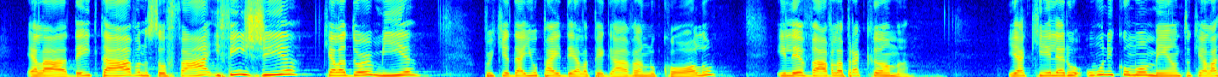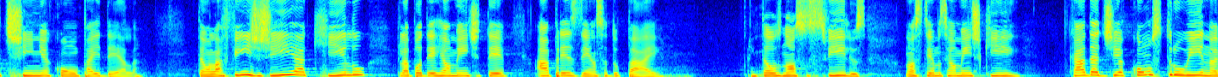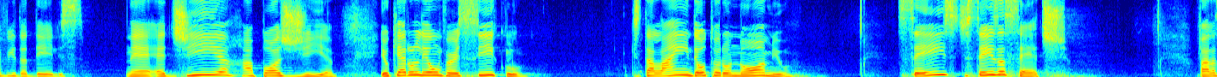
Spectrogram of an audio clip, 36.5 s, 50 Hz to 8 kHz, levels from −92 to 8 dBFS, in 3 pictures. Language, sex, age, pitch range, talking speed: Portuguese, female, 30-49, 230-285 Hz, 135 wpm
